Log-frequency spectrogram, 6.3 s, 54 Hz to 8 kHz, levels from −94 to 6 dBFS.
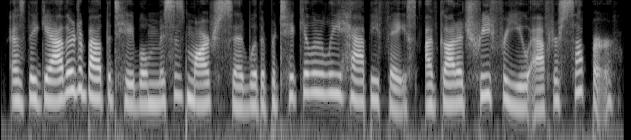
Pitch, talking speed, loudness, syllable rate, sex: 220 Hz, 210 wpm, -20 LUFS, 5.8 syllables/s, female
